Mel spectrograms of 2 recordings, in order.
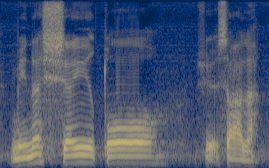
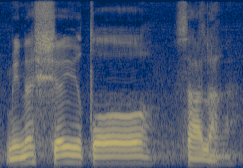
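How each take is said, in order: Both takes have the same delivery.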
